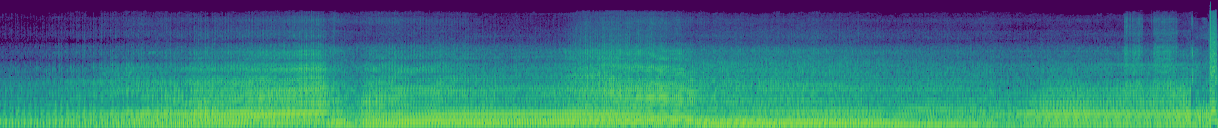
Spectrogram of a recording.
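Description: An Indian Scout Bobber motorcycle fitted with Titus T-bar handlebars rides a twisty road section, its engine note rising and falling steadily through bends with a continuous drone and wind rush, no talking.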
